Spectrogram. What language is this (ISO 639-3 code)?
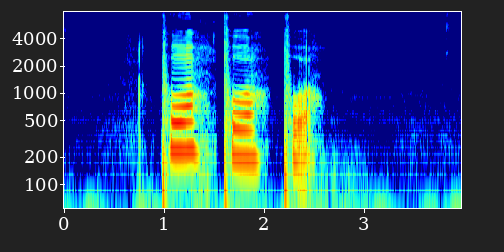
nor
